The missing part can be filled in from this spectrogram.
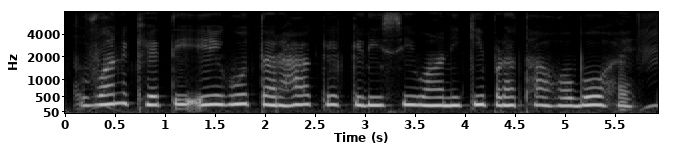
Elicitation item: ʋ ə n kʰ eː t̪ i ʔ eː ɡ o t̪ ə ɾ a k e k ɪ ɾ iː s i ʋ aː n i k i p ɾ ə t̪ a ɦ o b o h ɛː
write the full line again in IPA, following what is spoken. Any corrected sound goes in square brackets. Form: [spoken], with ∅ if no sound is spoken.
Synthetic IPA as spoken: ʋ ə n kʰ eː t̪ i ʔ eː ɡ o t̪ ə ɾ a k e k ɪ ɾ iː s i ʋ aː n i k i p ɾ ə [t̪ʰ] a ɦ o b o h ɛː

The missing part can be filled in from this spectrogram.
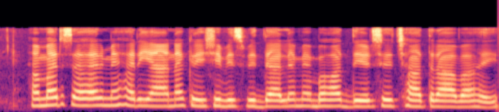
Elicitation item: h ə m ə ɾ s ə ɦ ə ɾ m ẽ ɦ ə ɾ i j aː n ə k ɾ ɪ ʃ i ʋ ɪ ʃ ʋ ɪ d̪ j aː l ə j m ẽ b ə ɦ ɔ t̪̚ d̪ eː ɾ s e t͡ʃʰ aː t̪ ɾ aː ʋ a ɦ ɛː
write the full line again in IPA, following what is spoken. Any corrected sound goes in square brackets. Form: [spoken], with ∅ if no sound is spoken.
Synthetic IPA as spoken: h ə m ə ɾ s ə ɦ ə ɾ m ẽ ɦ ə ɾ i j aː n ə k ɾ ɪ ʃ i ʋ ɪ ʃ ʋ ɪ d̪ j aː l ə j m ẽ b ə ɦ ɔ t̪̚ d̪ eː ɾ s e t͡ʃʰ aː t̪ ɾ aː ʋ a ɦ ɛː

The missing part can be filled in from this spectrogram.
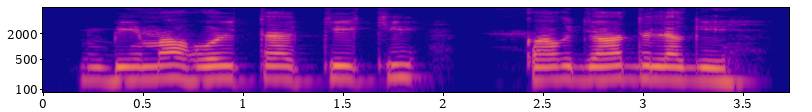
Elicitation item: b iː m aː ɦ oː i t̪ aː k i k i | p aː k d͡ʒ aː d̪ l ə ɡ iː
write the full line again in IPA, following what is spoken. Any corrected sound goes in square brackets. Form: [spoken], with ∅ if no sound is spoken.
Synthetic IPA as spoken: b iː m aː ɦ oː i t̪ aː k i k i | [k] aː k d͡ʒ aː d̪ l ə ɡ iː

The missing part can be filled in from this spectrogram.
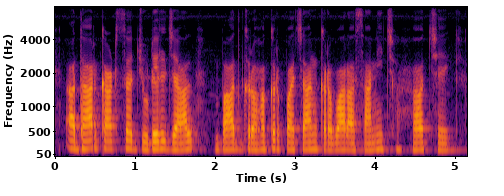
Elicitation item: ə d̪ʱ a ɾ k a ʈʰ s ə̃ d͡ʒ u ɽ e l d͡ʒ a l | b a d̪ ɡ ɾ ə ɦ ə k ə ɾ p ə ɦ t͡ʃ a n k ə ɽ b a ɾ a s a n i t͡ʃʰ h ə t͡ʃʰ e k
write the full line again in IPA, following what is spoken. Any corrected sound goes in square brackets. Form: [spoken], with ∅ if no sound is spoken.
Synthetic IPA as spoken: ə d̪ʱ a ɾ k a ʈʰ s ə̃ d͡ʒ u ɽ e l d͡ʒ a l | b a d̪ ɡ ɾ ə ɦ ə k ə ɾ p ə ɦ t͡ʃ a n k ə [ɾ] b a ɾ a s a n i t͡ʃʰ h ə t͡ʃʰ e k

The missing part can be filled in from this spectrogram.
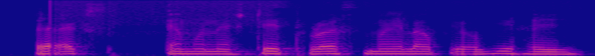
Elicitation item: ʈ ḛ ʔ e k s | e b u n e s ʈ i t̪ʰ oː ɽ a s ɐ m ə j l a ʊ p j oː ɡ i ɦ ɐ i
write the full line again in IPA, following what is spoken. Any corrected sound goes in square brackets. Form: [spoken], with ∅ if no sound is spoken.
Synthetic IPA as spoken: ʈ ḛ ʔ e k s | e [m] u n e s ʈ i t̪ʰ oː ɽ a s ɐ m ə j l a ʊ p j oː ɡ i ɦ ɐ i

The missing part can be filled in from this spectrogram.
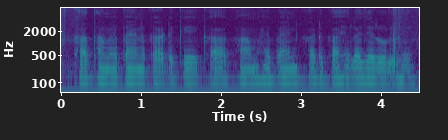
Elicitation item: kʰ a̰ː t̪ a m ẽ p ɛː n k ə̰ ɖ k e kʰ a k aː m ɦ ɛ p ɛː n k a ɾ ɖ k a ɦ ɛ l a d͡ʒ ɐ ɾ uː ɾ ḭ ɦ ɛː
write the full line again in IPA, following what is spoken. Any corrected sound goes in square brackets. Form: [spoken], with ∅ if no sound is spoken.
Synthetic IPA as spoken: kʰ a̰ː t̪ a m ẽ p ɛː n k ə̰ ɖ k e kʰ a k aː m ɦ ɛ p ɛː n k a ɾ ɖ k a ɦ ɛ l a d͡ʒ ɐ ɾ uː ɾ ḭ ɦ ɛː

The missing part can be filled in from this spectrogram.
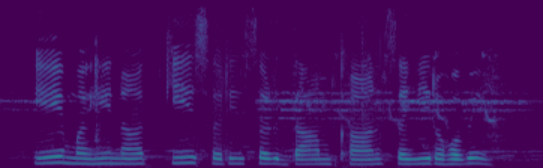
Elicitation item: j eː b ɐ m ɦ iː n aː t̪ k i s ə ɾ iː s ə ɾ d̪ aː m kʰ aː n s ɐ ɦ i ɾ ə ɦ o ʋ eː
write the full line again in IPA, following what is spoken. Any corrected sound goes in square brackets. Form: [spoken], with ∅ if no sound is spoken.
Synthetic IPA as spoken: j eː [m] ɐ [∅] ɦ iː n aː t̪ k i s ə ɾ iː s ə ɾ d̪ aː m kʰ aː n s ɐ ɦ i ɾ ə ɦ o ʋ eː

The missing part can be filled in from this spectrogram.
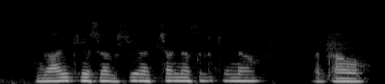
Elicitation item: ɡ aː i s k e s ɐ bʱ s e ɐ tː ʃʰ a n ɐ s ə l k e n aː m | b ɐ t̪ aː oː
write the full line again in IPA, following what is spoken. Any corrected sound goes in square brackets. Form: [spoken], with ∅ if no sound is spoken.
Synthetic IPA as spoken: ɡ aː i [∅] k e s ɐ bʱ s e ɐ tː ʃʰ a n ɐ s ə l k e n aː m | b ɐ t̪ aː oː

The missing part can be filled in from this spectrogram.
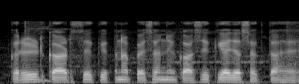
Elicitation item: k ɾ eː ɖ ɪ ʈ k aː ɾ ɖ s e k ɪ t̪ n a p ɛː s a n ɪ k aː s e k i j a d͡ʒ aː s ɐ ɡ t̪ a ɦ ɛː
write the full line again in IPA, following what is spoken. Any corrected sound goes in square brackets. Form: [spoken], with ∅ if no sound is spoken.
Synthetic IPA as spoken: k ɾ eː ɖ ɪ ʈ k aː ɾ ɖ s e k ɪ t̪ n a p ɛː s a n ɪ k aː s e k i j a d͡ʒ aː s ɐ [k] t̪ a ɦ ɛː

